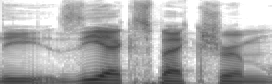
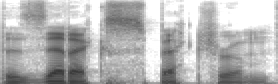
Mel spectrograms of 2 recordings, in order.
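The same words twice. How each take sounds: First: The Z is said the American way. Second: The Z is said the British way.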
